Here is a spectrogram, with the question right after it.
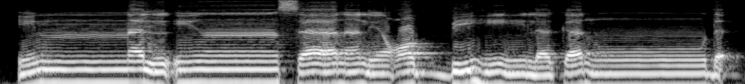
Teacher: نون مشدد پہ غنہ ضروری ہے، لام کو ہلانا نہیں ہے۔ یہاں نون ساکن کا اخفا ہے، سا، سین کو باریک سیٹی سے اور الف مدہ ہے۔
